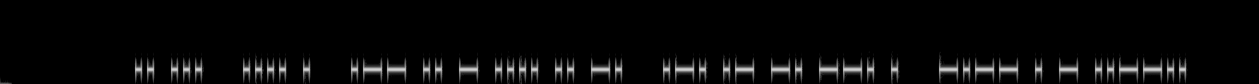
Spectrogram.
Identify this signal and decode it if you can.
Morse code, heard as a keyed tone, about 20 wpm, 700 Hz. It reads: IS HE WITHIN RANGE YET?
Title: Sentences from Top 1000 Words - Review Part 4 - 20wpm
